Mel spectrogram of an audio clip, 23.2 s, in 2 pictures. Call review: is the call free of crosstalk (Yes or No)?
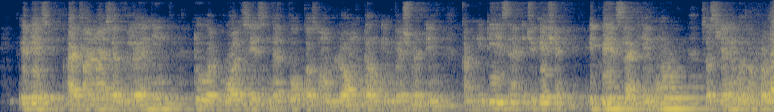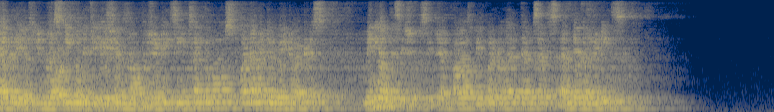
No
